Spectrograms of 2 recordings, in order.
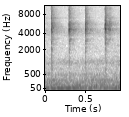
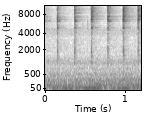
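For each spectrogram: First: carbon-crowned fairway wood head, muted plasticky tap. Second: metal-crowned fairway wood head, pingy metallic sound.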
